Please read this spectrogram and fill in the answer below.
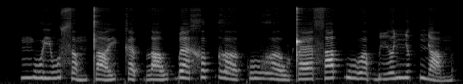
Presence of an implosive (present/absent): present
